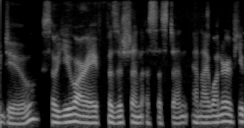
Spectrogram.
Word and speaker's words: physician assistant: way it's pronounced so a lot of people think physician's assistant so apostrophe s that is actually not appropriate it's physician assistant we don't belong to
